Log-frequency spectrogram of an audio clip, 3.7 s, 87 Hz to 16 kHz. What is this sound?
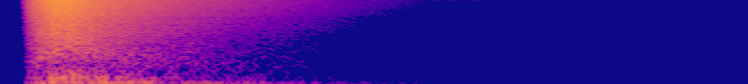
Woosh Low 03
White noise soundeffect from my Wooshes Pack. Useful for motion graphic animations.
swoosh, whoosh, soundeffect, swish, effect, sfx, fly, wind, woosh, space, wish, swash, scifi, swosh, transition, future, wave, fx, noise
